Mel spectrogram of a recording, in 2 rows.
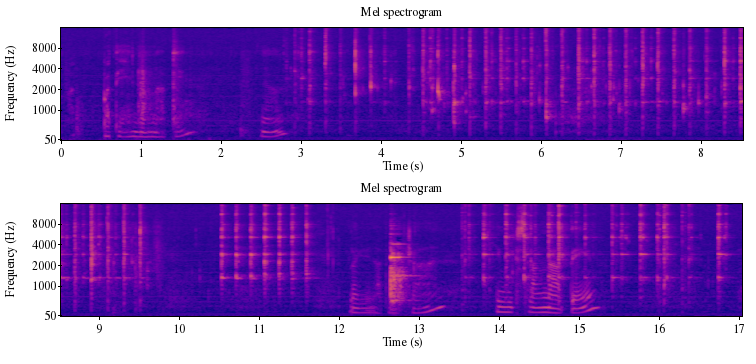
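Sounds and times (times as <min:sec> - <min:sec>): whisk clinking against glass bowl: 0:02.9 - 0:09.6, 0:10.5 - 0:11.7, 0:12.6 - 0:17.0.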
